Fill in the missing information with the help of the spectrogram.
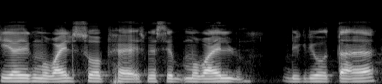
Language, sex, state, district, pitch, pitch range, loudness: Hindi, male, Jharkhand, Deoghar, 140 Hz, 135-145 Hz, -16 LUFS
